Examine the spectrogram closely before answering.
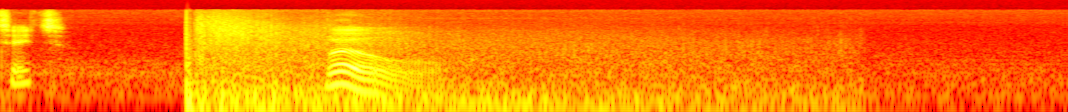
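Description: A huge explosion booms and rumbles away.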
